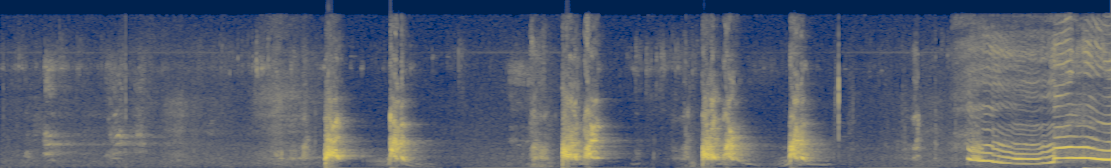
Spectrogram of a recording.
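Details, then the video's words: Pug going after a laptop, giving a run of about six loud, short barks spaced roughly a second apart, followed by a rising-and-falling whining, squeaky tonal sound at the end. "Pug attacks laptop"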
